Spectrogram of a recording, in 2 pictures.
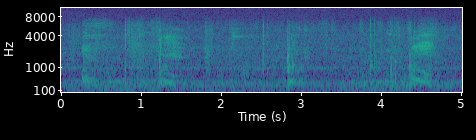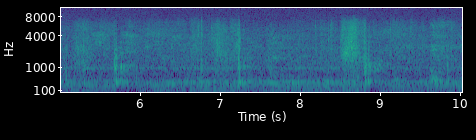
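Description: Tennis balls struck back and forth by rackets in a baseline rally, a sharp pop about every second and a half, over a steady low crowd and broadcast background with a faint hum.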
